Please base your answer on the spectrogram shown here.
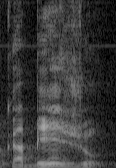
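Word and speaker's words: Cabello: A academia Puerto Cabejo. Escreve cabelo, mas... Eu ia falar cabelo, mas eu falei, essa pronúncia é estranha, né?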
